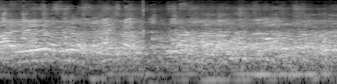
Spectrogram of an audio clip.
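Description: Several young people's voices calling out a greeting in Portuguese together, overlapping with lively chatter.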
